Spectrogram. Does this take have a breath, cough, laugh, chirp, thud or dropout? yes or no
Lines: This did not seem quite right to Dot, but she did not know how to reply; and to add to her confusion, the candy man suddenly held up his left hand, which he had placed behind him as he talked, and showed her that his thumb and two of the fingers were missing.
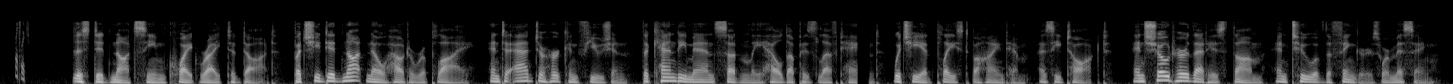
yes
